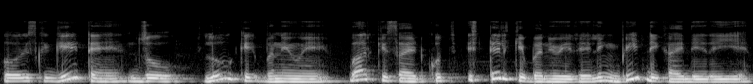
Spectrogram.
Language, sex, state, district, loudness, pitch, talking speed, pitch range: Hindi, male, Rajasthan, Bikaner, -12 LUFS, 145 Hz, 175 wpm, 130-165 Hz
